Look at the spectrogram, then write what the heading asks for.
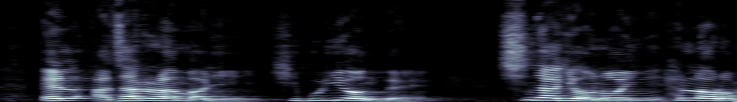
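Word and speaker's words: אלעזר: 히브리어 발음으로 얘기하면 이건 엘 아자르라는 말이에요. 엘 아자르라는 말이 히브리어인데 신약의 언어인 헬라어로 말하면 나자로스, 나자로라고 얘기한다고요.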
